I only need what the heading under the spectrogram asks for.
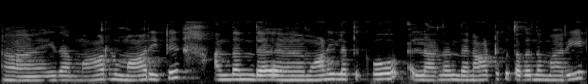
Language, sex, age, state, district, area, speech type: Tamil, female, 30-45, Tamil Nadu, Salem, rural, spontaneous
